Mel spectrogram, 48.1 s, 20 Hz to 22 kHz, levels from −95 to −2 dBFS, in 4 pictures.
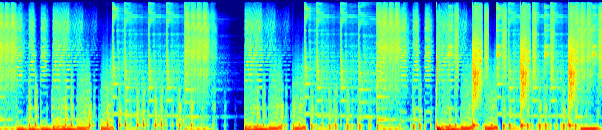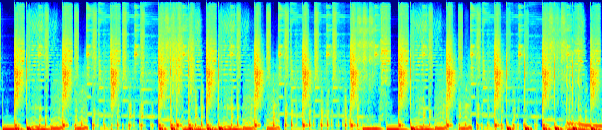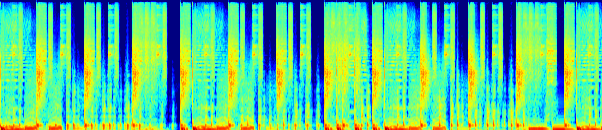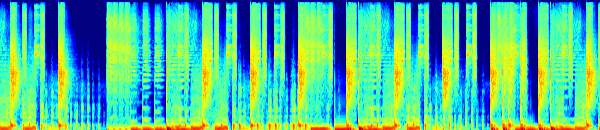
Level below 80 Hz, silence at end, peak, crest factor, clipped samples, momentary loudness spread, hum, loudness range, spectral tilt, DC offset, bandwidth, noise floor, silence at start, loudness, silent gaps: -20 dBFS; 0 s; 0 dBFS; 18 dB; under 0.1%; 9 LU; none; 7 LU; -3.5 dB/octave; under 0.1%; over 20 kHz; -54 dBFS; 0 s; -19 LUFS; none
